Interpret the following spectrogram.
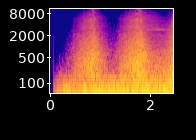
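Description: Two swelling whoosh sound effects about a second apart, each rising and fading, over a deep low rumble: the sound design of an animated logo intro.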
